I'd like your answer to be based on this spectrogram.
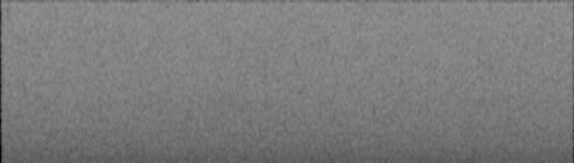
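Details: Masking noise from a hearing aid's tinnitus relief program, used to mask tinnitus.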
